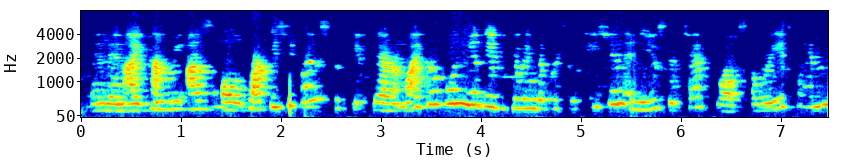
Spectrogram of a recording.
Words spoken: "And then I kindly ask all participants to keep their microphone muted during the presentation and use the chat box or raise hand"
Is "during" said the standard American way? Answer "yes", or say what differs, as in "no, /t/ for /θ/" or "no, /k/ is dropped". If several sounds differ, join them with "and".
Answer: no, /l/ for /ɹ/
